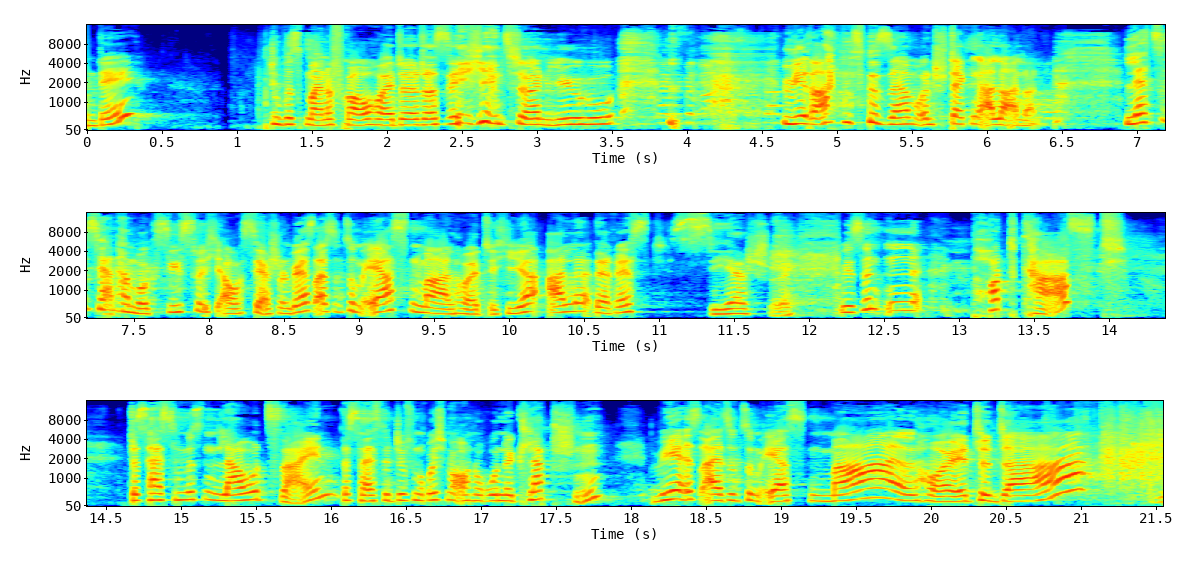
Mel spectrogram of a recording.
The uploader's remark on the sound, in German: Diese Folge wurde live auf dem Crime Day in Berlin aufgenommen.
